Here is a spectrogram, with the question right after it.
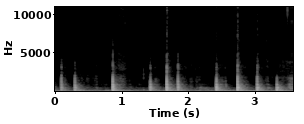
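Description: Writing math on a board during a calculus lesson: crisp, distinct taps and short strokes of chalk or marker, about a dozen spaced irregularly, close and clear with no voice.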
